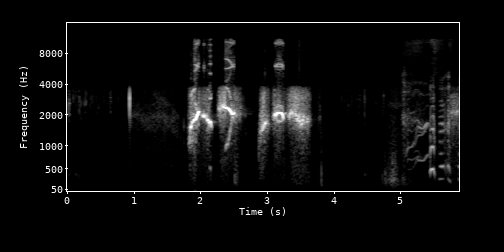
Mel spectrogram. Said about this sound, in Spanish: Ya me va a matar, porque si ya le digo que si sabe silbar y me despide silbando, pues ya me mata, ¿verdad? Eh, ¿Qué le digo? Buenos días. Lo que usted quiera, despida el programa, despida el de la noche al día y dele los buenos días a Canarias.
